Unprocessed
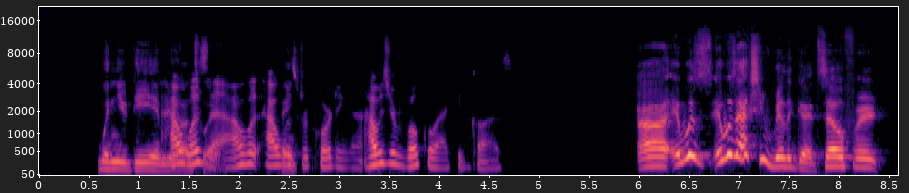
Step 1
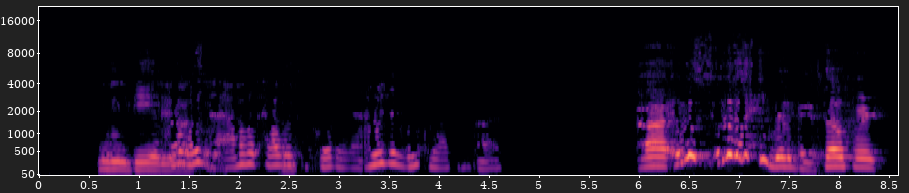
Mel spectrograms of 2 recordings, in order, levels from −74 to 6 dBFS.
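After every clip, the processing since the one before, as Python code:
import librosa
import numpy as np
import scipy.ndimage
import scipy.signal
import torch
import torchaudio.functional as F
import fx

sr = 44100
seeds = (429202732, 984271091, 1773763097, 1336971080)

y = fx.hpss_only(x, sr, part='harmonic')
y = y * 10.0 ** (-3.0 / 20.0)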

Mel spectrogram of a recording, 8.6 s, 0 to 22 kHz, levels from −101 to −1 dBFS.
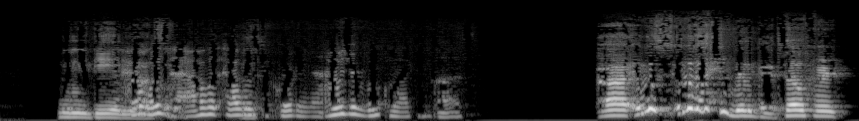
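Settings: y = fx.peak_eq(x, sr, hz=3200.0, db=-2.5, octaves=0.32)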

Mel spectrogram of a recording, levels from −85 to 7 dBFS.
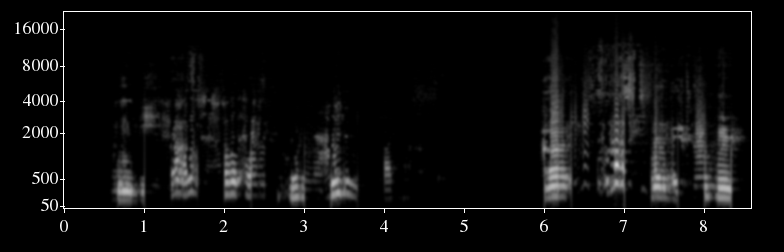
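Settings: y = np.minimum(x, 2.0 * 10.0 ** (-17.5 / 20.0) - x)
y = fx.step_gate(y, sr, bpm=90, pattern='.xxxx...xxxxxxx.', floor_db=-12.0, edge_ms=4.5)
y = fx.filter_held_highpass(y, sr, hz=3.0, low_hz=220.0, high_hz=4500.0)
y = y * 10.0 ** (2.0 / 20.0)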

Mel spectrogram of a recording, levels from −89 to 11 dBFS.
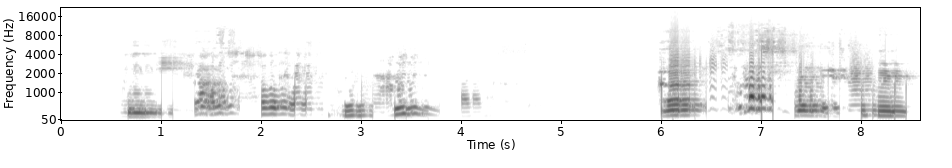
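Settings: y = x + 10.0 ** (-8.5 / 20.0) * np.pad(x, (int(113 * sr / 1000.0), 0))[:len(x)]
y = y * 10.0 ** (-9.0 / 20.0)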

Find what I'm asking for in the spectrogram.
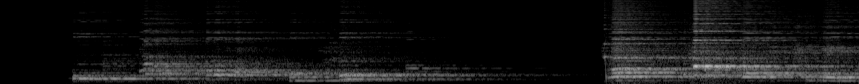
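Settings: y = fx.dispersion(x, sr, late='lows', ms=61.0, hz=2500.0)
y = fx.sample_hold(y, sr, seeds[0], rate_hz=3900.0, jitter_pct=0)
y = fx.rev_plate(y, sr, seeds[1], rt60_s=3.4, hf_ratio=0.7, predelay_ms=0, drr_db=-4.5)
y = y * 10.0 ** (-5.5 / 20.0)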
